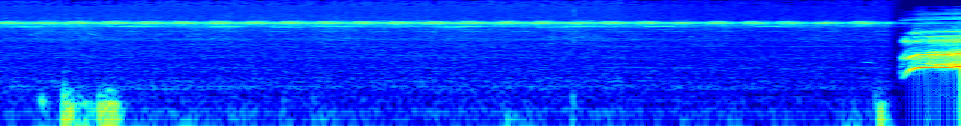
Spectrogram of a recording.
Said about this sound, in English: Enjoy those crickets.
